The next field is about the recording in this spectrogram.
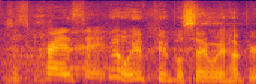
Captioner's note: laughter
